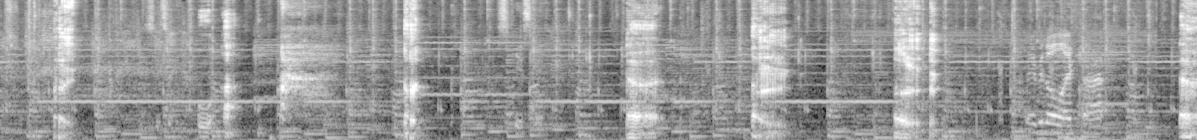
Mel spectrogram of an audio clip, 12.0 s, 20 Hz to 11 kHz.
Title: It's been Awhile. Have a Burp! | Twitch Girl Burps | Burp Compilation #6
